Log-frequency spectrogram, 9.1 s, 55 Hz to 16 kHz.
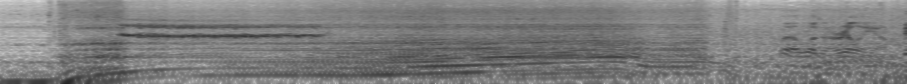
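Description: A 1946 Ford truck revs and spins its tires in a short burnout, engine roaring steadily with tire squeal, while people talk over it.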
